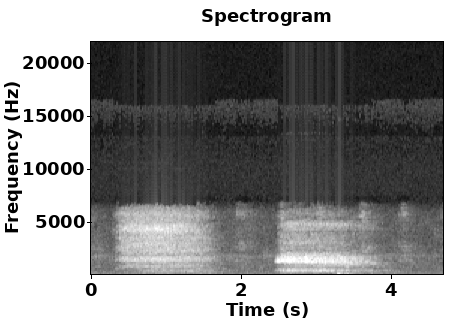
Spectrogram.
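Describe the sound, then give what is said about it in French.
A slow, deep breath drawn in, then a short pause and a long audible, airy exhale, with no talking. “Prenez une profonde respiration et répétez après moi.”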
